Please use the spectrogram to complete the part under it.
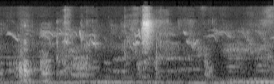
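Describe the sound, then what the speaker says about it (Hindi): A hen clucks close by in short, agitated bursts, with one sharper squawk in the middle over a low background hum. "ये मुर्गी आ गई है अंदर और शोर मचा रही है।"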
